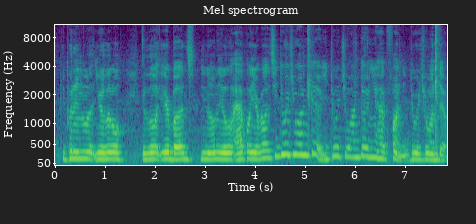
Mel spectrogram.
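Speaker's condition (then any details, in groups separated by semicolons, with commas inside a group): Cerebral palsy; affects gait and walking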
